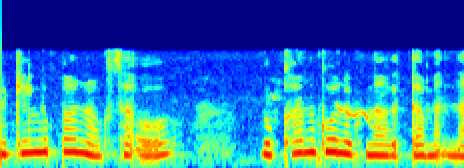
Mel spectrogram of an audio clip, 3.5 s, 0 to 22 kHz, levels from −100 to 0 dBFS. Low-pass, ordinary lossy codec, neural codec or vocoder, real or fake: 7.2 kHz; none; none; real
